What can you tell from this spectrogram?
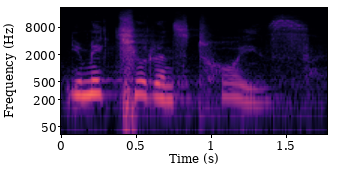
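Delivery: high, patronising sing-song; condescending imitation of a buyer; mocking quote. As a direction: mimic the people who belittle her. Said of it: "Then you say".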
